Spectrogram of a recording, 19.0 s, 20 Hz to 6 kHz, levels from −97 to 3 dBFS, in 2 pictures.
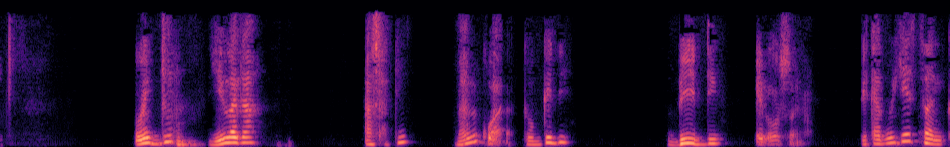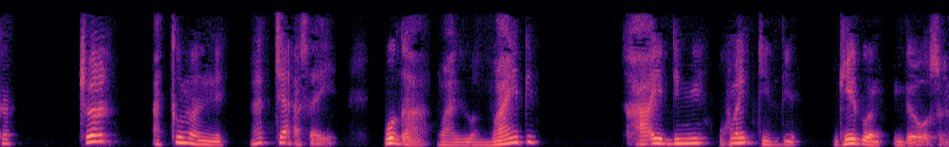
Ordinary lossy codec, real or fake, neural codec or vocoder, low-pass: MP3, 32 kbps; fake; codec, 24 kHz, 0.9 kbps, WavTokenizer, medium music audio release; 5.4 kHz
